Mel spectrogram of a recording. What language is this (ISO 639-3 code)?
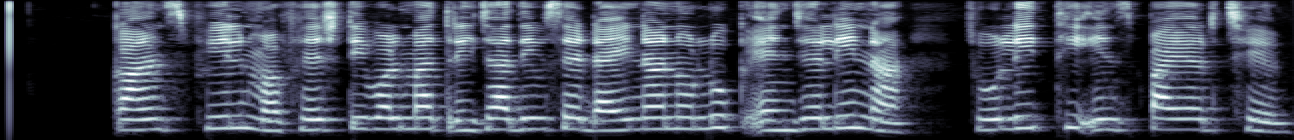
guj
